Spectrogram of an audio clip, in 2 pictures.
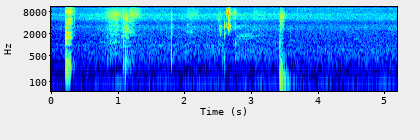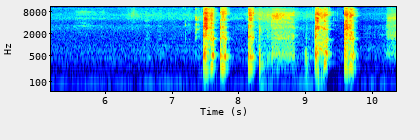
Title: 15 minutes of silence occasionally broken up by frenzied coughing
